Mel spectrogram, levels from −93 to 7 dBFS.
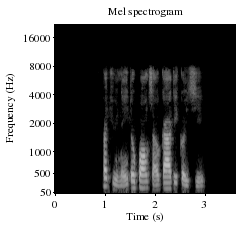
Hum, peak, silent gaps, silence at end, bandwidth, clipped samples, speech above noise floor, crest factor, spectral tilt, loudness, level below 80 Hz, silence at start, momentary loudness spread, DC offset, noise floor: none; -8 dBFS; none; 0.65 s; 8.2 kHz; under 0.1%; over 63 dB; 22 dB; -4.5 dB/octave; -28 LUFS; -72 dBFS; 0.95 s; 14 LU; under 0.1%; under -90 dBFS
